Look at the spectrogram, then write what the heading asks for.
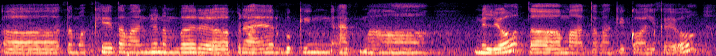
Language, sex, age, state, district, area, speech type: Sindhi, female, 18-30, Maharashtra, Mumbai Suburban, urban, spontaneous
